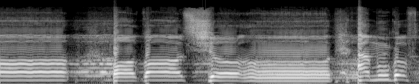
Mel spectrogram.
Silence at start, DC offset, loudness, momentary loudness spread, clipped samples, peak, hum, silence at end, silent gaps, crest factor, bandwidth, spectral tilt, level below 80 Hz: 0 s; 1%; -9 LUFS; 3 LU; 0.8%; 0 dBFS; none; 0 s; none; 8 dB; 16.5 kHz; -4 dB/octave; -44 dBFS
